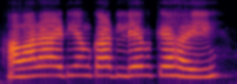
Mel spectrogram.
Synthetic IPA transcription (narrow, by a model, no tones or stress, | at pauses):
həmaɾaːjɖijəmkaɾɖlebkeɦəj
